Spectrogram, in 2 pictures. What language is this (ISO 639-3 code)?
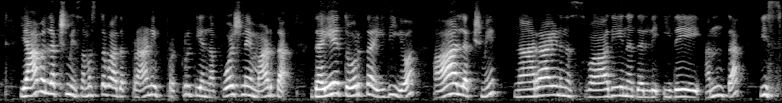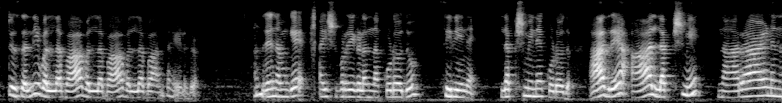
kan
